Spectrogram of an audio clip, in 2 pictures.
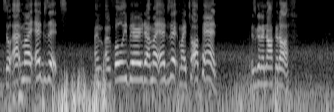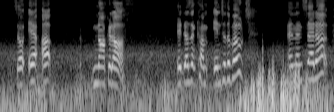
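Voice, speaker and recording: A woman coaching paddlers in an informal, encouraging way, giving careful, unhurried step-by-step instructions outdoors. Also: high voice. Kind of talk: hands-on sports instruction. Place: outdoors on a boat. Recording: very noisy outdoor recording.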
